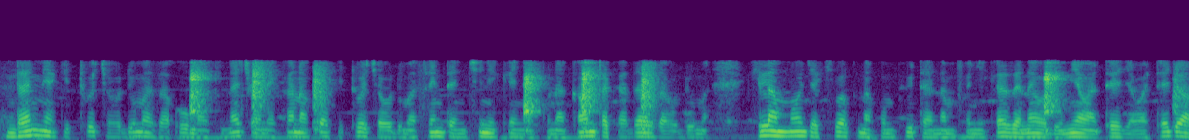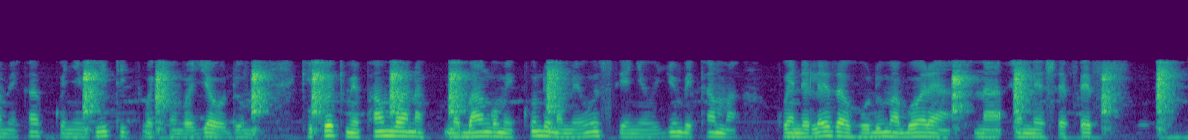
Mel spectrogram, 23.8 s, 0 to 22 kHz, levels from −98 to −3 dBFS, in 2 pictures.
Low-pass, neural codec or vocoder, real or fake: 3.6 kHz; none; real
